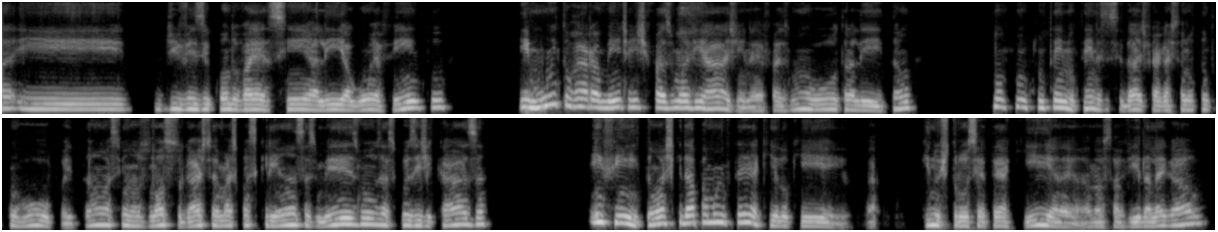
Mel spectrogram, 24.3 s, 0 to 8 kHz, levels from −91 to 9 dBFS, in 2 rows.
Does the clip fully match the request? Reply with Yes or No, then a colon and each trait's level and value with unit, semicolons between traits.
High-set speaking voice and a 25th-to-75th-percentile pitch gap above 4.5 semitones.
No: medium, 140 Hz; average, 5.2 semitones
